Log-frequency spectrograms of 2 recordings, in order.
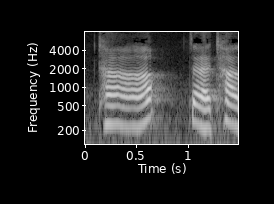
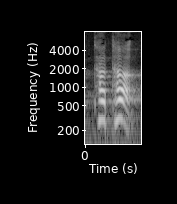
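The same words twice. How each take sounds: First: First 特 held long and rising, then 特 falls; long linking sound. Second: 特特 as two short equal beats; no turn between syllables. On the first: Teacher showing the clearer way, first 特 long, second falling. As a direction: stretch the first 特 before the second. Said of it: "就一个中间的长音的二". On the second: Teacher showing what sounds bad, 特特 short and unlinked. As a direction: run 特特 together with no long sound between. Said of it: "特特就不好听了". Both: Shown as a demonstration.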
